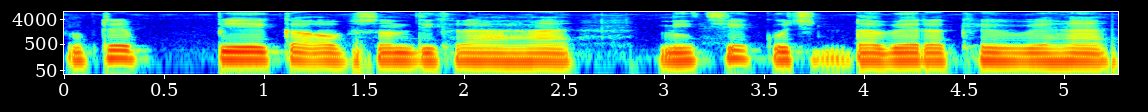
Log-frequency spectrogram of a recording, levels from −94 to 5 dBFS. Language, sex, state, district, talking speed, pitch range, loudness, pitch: Hindi, male, Jharkhand, Palamu, 135 wpm, 115-125 Hz, -17 LUFS, 120 Hz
